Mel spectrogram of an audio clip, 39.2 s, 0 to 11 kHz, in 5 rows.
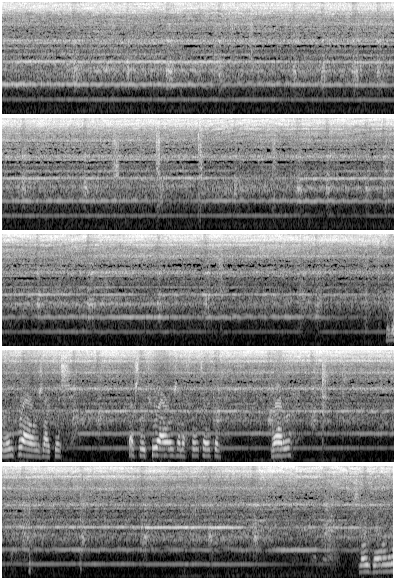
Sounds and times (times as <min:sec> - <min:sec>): Steam: 0:00.0 - 0:39.1.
